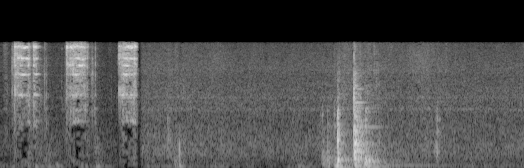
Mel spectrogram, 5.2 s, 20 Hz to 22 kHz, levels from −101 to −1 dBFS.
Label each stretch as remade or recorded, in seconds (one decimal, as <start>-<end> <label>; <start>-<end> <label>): 0.0-5.2 recorded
